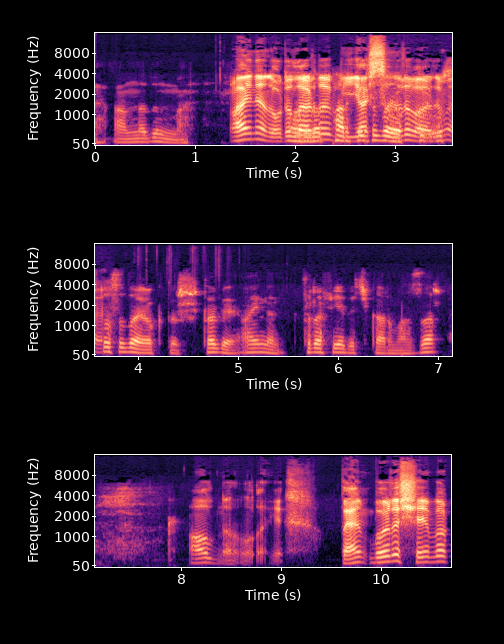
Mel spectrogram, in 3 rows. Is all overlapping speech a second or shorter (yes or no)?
no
